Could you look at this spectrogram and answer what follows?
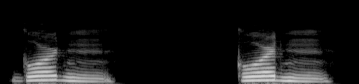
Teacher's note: all I do is I switch from the sound in my mouth to the sound in my nose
